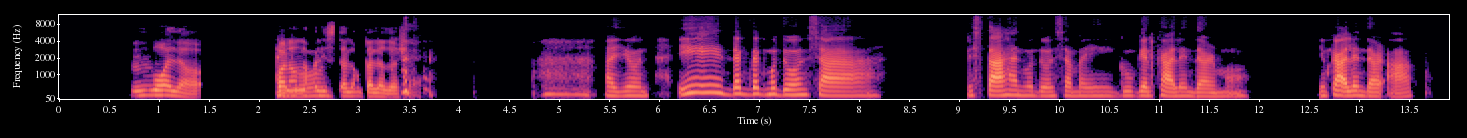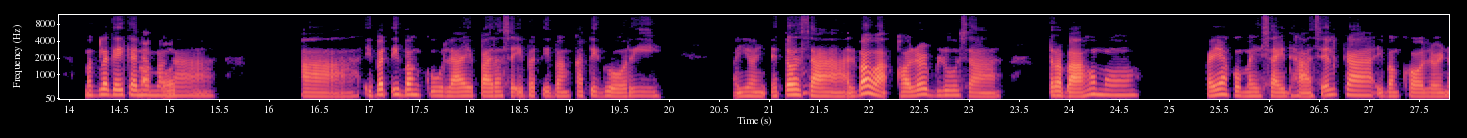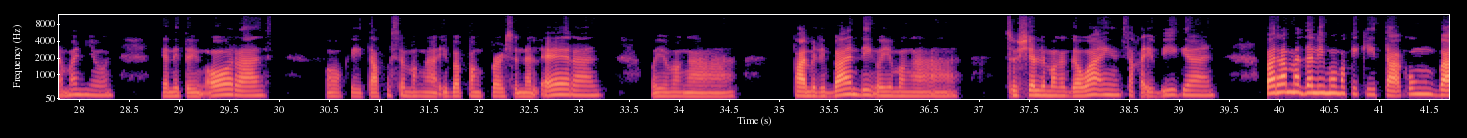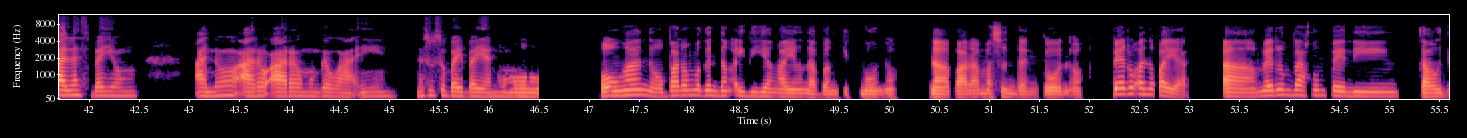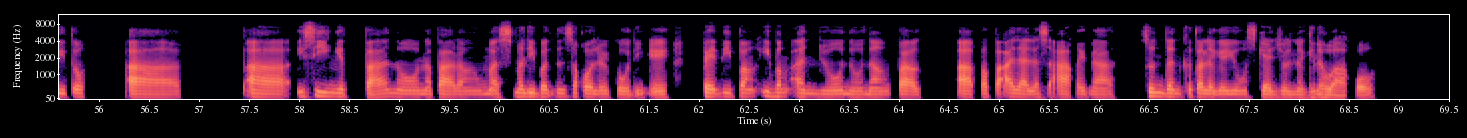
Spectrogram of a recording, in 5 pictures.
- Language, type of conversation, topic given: Filipino, advice, Paano ko masusubaybayan nang mas madali ang aking mga araw-araw na gawi?
- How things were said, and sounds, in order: in English: "Google Calendar"; in English: "Calendar app"; in English: "side hustle"; in English: "personal errands"; in English: "family bonding"; in English: "color coding"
